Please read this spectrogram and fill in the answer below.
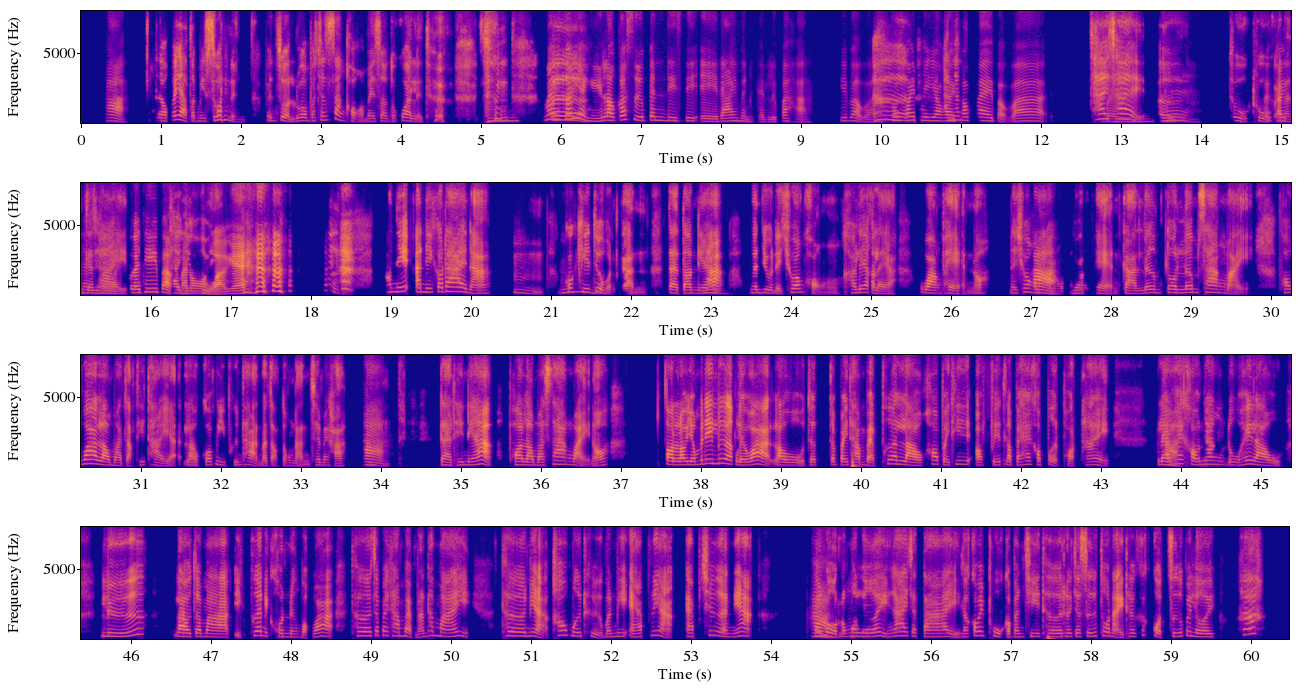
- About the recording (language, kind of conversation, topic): Thai, podcast, ถ้าคุณเริ่มเล่นหรือสร้างอะไรใหม่ๆ ได้ตั้งแต่วันนี้ คุณจะเลือกทำอะไร?
- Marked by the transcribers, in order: other background noise; laughing while speaking: "เธอ ฉัน"; chuckle; in English: "พอร์ต"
